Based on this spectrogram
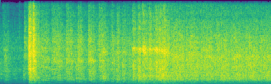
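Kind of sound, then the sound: vehicle, truck engine running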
